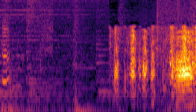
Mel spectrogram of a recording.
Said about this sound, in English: Hey, look, what is it? Yeah, it's a duck.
